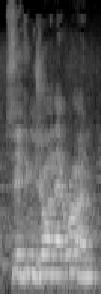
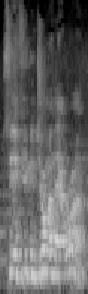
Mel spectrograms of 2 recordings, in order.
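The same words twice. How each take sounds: The two takes are said the same way.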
